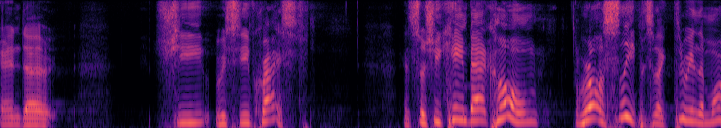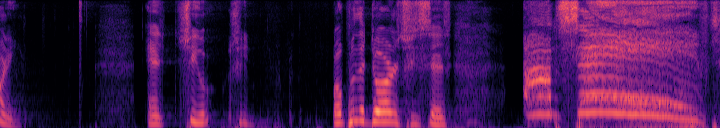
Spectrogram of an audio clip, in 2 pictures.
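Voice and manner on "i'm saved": play-acted, super loud, very high shout, drawn out. Retelling her coming home at 3 in the morning; retelling a loud yell. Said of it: "She yelled super loud".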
